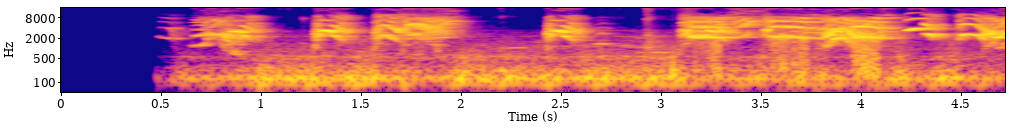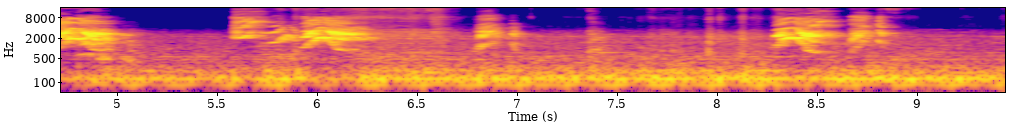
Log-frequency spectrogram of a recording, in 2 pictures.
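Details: Pet sun conure kept at home, giving harsh, broadband squawks in repeated bursts of a second or less, some with rapid chattering notes, over a steady low hum.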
